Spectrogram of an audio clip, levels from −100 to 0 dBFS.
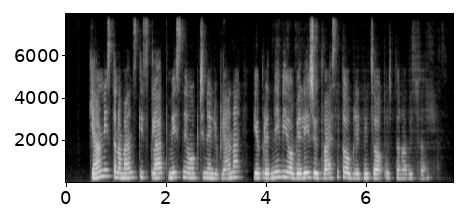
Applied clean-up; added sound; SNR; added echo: neural mask model DeepFilterNet 3.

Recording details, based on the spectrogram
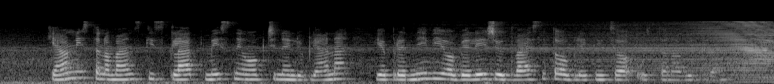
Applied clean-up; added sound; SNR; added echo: none; Engine; 13 dB; none.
